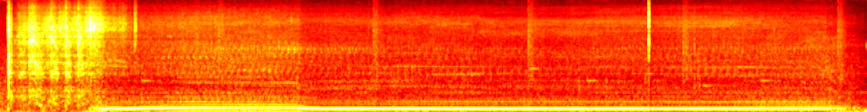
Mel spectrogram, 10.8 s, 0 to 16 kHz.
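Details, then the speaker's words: Opel Corsa 1.4 petrol, parked about 2 months, fully discharged battery, around -1 °C, jump-started with LiPo starter; brief cranking, catches into steady low hum; started easily, about 202 A cranking current against 600 A peak rating. "Well, I added the starter and we'll try to start the engine. We can see it started. It started quite easily."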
